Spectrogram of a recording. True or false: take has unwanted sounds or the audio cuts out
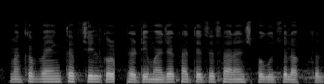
true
